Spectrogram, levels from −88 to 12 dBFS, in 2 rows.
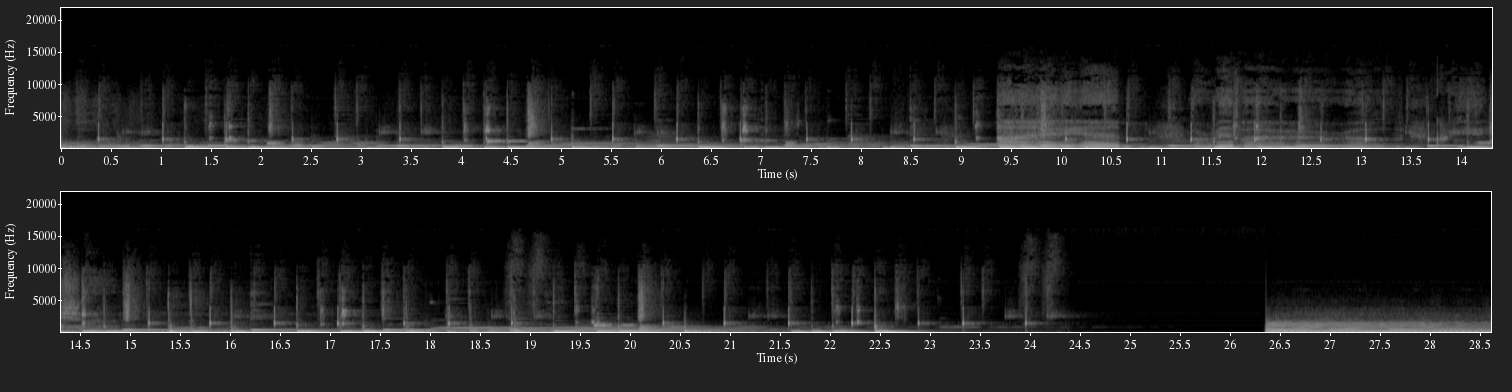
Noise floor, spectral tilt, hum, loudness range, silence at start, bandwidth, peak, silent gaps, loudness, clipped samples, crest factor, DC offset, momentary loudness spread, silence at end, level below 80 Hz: -78 dBFS; -7 dB/octave; none; 4 LU; 0 s; 11 kHz; -16 dBFS; none; -33 LUFS; under 0.1%; 16 dB; under 0.1%; 12 LU; 0 s; -46 dBFS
